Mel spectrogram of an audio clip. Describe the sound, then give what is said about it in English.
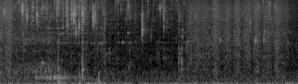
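Running tap water splashes into a sink, with scattered drips and the soft rustle of nettle leaves being rinsed under the stream, steady for a few seconds. “We're just going to rinse off our nettles.”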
